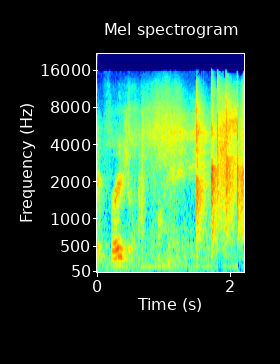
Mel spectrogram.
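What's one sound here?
An older man speaks to an audience.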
